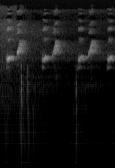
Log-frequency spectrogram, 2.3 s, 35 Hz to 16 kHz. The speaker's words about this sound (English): It's a clock. I'm sitting it's here. A clock. It's a clock because it's 1 o'clock right now. So the clock went off and it's a bird clock. So it played some bird.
